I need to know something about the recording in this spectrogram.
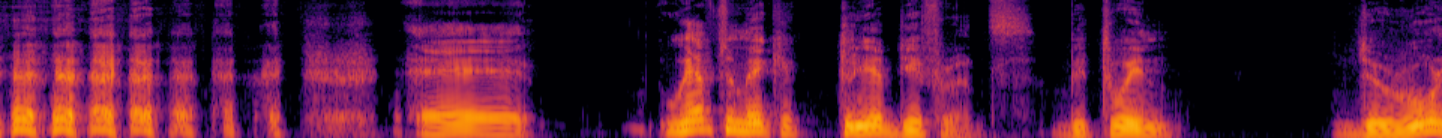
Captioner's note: chuckling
